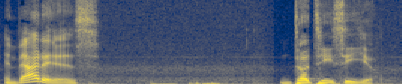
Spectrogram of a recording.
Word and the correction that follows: DATCU: Say it correctly. – DATCU, which is a credit union, mm-hmm.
